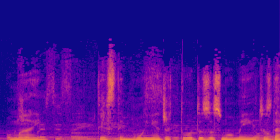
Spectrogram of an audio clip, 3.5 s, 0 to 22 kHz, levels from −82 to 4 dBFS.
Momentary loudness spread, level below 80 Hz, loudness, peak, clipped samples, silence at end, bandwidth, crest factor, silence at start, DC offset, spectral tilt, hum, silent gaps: 12 LU; -60 dBFS; -26 LUFS; -8 dBFS; under 0.1%; 0 s; 16 kHz; 18 dB; 0 s; under 0.1%; -4.5 dB/octave; none; none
